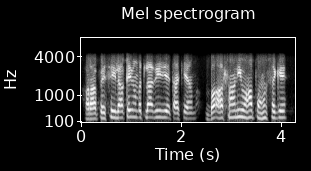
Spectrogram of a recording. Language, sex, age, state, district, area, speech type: Urdu, male, 18-30, Uttar Pradesh, Muzaffarnagar, urban, conversation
